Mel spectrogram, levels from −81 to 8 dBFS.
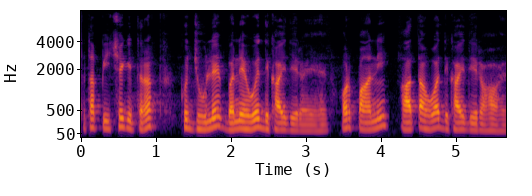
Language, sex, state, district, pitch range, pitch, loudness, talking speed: Hindi, male, Uttar Pradesh, Deoria, 115-150 Hz, 130 Hz, -20 LUFS, 210 wpm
